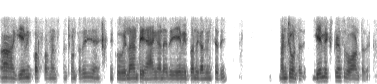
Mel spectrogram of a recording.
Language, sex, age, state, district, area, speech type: Telugu, male, 18-30, Telangana, Nalgonda, urban, conversation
